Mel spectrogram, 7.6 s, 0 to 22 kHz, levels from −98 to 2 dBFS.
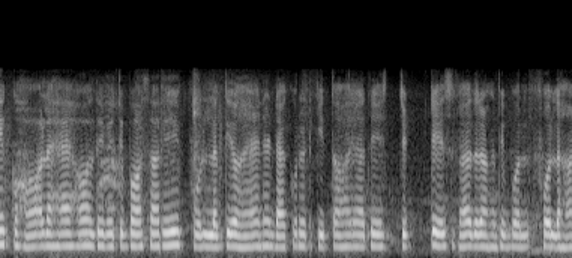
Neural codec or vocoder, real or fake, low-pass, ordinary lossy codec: vocoder, 22.05 kHz, 80 mel bands, WaveNeXt; fake; 7.2 kHz; Opus, 64 kbps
